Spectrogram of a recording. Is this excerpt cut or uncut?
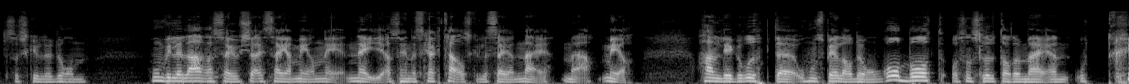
uncut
